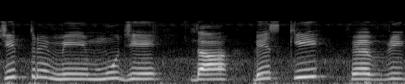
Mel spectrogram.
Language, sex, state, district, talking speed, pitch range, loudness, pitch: Hindi, female, Madhya Pradesh, Katni, 90 wpm, 245-315 Hz, -19 LUFS, 255 Hz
